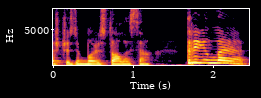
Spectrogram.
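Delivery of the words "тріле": high drawn-out call of the name; high panicked calling; frightened cry. A narrator's reading. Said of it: "крикнула вона, перелякана".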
